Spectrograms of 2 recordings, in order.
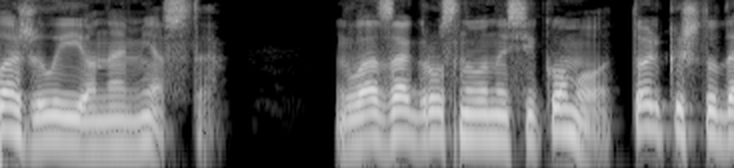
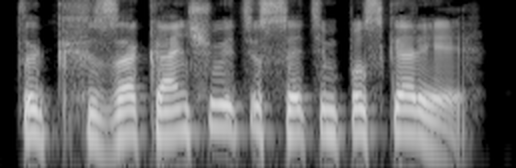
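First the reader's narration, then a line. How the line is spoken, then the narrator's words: Impassive voice. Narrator (Russian): сказал бесстрастным голосом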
